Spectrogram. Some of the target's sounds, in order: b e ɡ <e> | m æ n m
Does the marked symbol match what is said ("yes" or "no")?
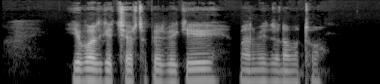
no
